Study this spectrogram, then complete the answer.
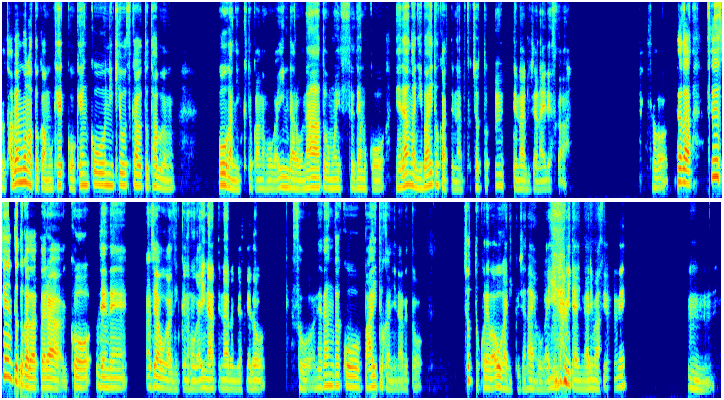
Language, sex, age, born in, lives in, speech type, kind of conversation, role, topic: Japanese, male, 30-34, Japan, United States, conversation, unstructured, none, 貯金を増やすために、どのような工夫をしていますか？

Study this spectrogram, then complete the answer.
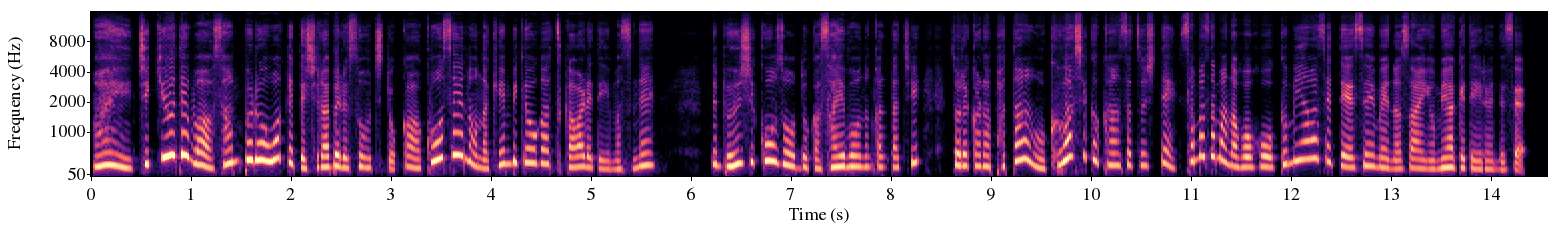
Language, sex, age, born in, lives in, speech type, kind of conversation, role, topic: Japanese, female, 25-29, Japan, United States, read, expert-assistant, expert, 宇宙で生命を見つけるために、どんな道具や方法がよく使われているのですか？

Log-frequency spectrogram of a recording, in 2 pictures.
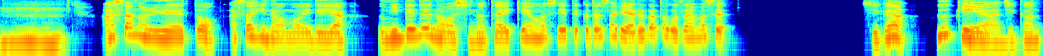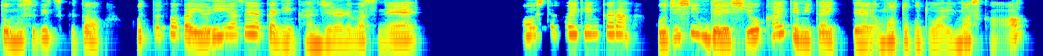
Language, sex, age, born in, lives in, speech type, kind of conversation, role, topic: Japanese, female, 50-54, Japan, United States, read, expert-assistant, expert, 詩はどのように自由に楽しめますか？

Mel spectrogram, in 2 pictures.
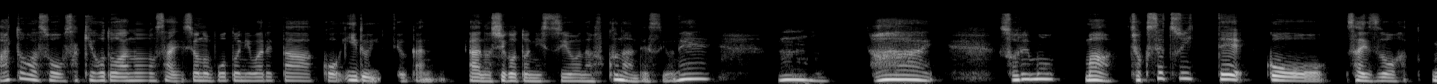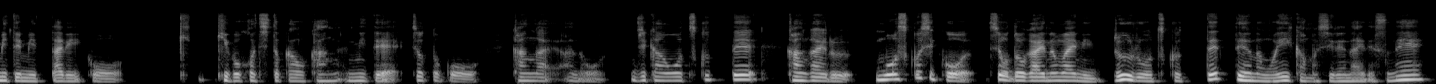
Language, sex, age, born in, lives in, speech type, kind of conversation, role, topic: Japanese, female, 50-54, Japan, Japan, conversation, advice, advisor, 必要なものと贅沢品はどうやって見分ければよいですか？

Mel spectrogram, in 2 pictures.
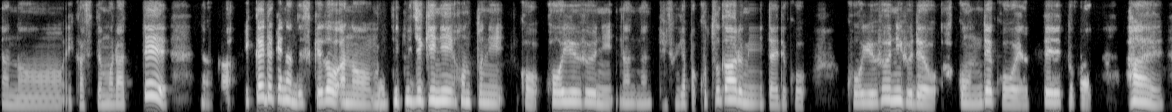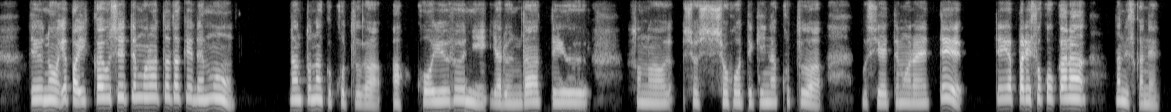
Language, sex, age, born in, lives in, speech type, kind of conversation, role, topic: Japanese, female, 40-44, Japan, Japan, conversation, podcast, guest, 趣味を通じて人とつながった経験はありますか？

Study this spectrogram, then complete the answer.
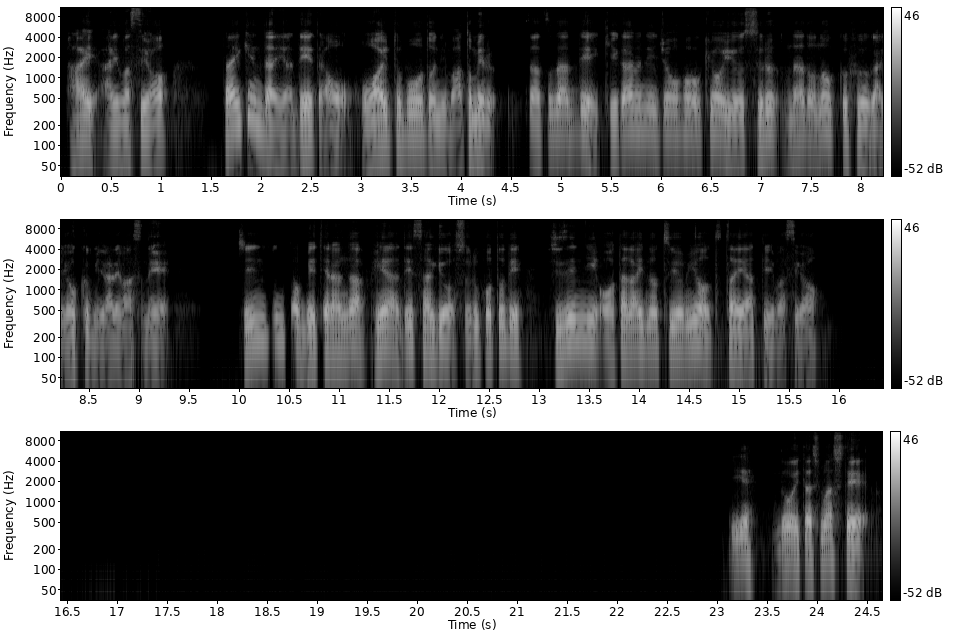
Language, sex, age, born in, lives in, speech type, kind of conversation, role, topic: Japanese, male, 50-54, Japan, Japan, read, expert-assistant, expert, 農業で新しい技術を使いたいとき、現場でどんな困りごとが出やすいですか？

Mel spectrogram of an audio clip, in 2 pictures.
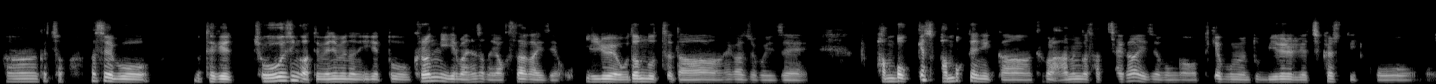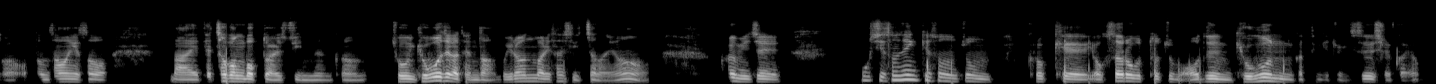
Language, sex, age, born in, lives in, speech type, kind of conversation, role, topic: Korean, male, 25-29, South Korea, South Korea, conversation, unstructured, none, 역사는 우리 삶에 어떤 긍정적인 영향을 줄까요?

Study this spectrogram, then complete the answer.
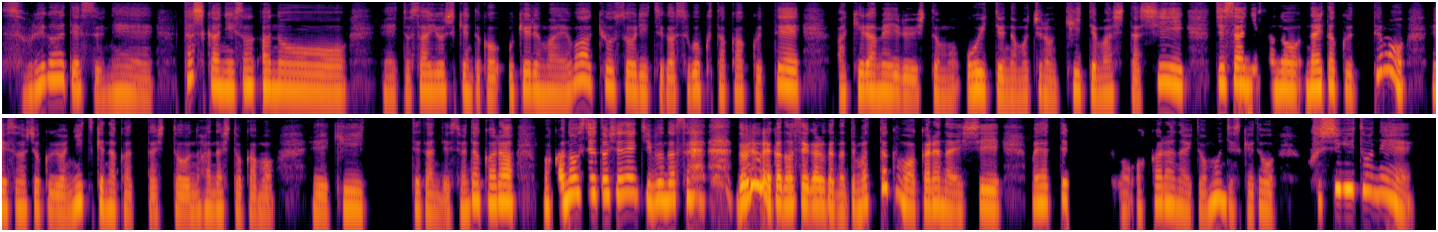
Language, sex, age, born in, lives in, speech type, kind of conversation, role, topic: Japanese, female, 55-59, Japan, United States, conversation, podcast, guest, 成功の基準を変えるきっかけは何でしたか？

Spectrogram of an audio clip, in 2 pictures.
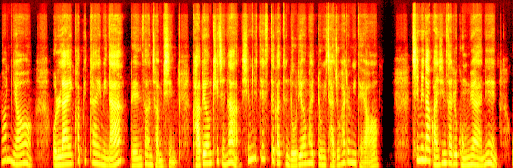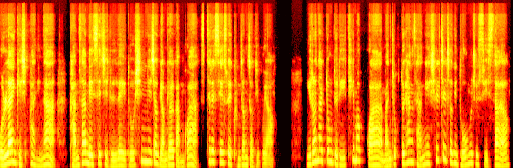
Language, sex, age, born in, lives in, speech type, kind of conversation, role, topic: Korean, female, 40-44, South Korea, South Korea, read, expert-assistant, expert, 직장 내 스트레스와 번아웃을 예방하고 건강하게 대처하는 방법은 무엇인가요?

